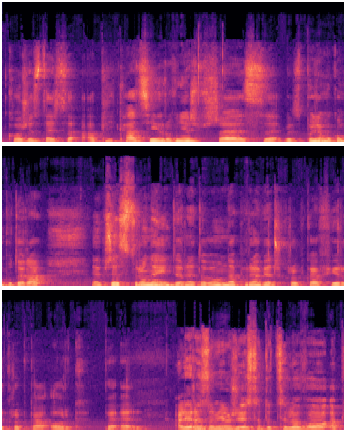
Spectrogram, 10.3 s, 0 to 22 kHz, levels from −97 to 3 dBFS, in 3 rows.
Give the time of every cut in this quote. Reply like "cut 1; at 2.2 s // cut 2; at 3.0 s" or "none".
cut 1; at 8.5 s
